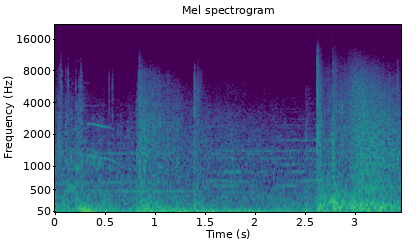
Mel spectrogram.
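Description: Frigate cannons fire in a Napoleon Total War naval battle as a series of heavy booms. Several deep blasts land close together, with rumbling reports between them and a final strong shot near the end.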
